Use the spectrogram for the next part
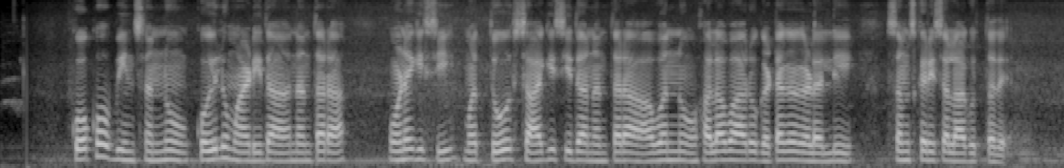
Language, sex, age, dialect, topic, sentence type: Kannada, male, 31-35, Mysore Kannada, agriculture, statement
